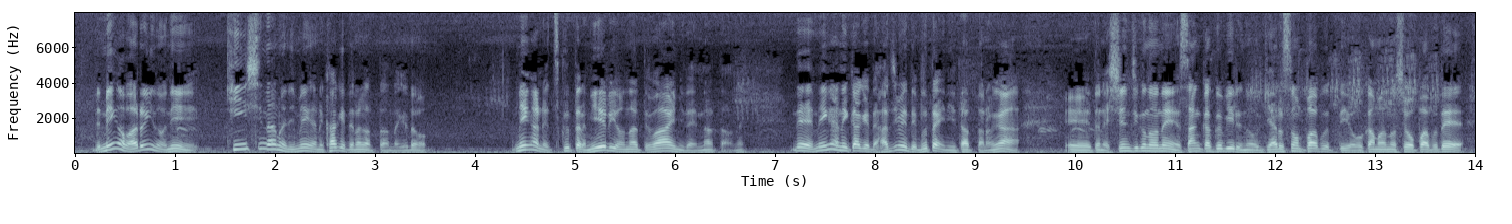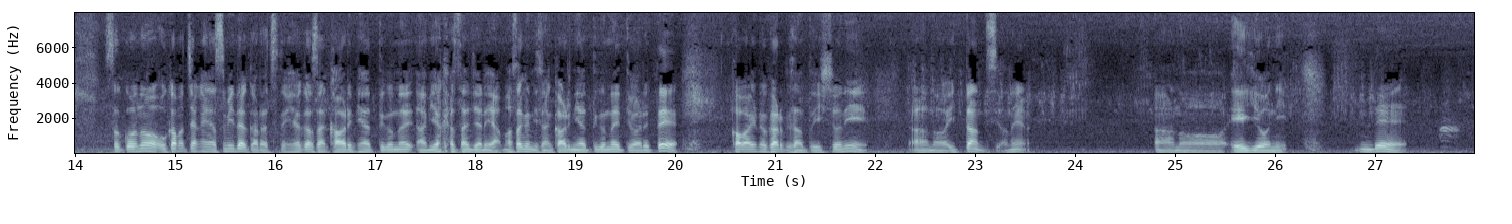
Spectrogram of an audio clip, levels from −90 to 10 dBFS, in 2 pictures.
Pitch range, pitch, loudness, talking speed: 100-130 Hz, 115 Hz, -16 LUFS, 435 characters per minute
